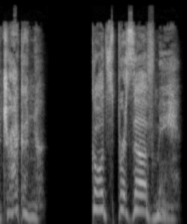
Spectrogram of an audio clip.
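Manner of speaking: panicked plea; frightened cry. Acted. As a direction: cry out in terror. Terrified villager cry.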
